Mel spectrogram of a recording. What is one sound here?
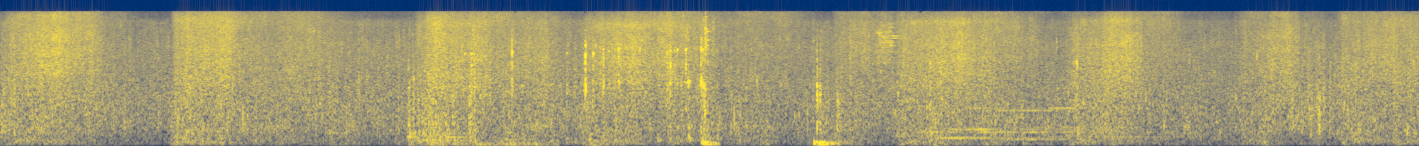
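Waves wash and surge against a wooden ship.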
